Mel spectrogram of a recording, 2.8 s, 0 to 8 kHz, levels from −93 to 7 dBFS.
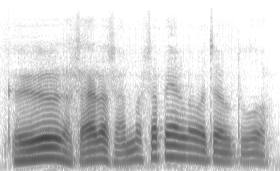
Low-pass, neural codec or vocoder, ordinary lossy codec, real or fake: none; codec, 16 kHz, 0.9 kbps, LongCat-Audio-Codec; none; fake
